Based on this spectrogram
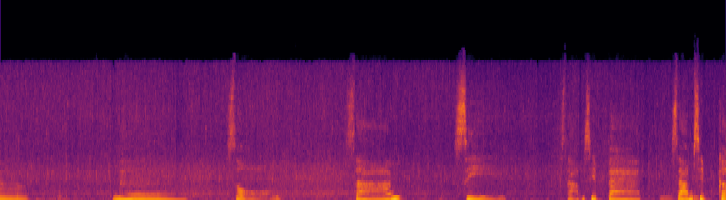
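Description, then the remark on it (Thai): Heavy rain pours down in a steady, dense hiss throughout, while wailing, voice-like cries rise and fall over it in repeated bursts. “ใช่แล้วพระเจ้าให้ฝนตกอย่างหนักแค่นั้นยังไม่พอพระเจ้ายังให้มีน้ำพุ่งขึ้นมาจากใต้ดินด้วยฝนตกอยู่นานกี่วันนะ”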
